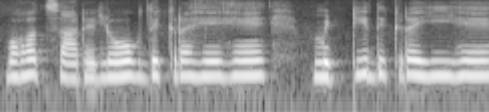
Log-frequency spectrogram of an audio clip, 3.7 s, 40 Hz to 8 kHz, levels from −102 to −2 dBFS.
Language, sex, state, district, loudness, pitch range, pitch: Hindi, female, Madhya Pradesh, Bhopal, -16 LUFS, 215-230 Hz, 225 Hz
